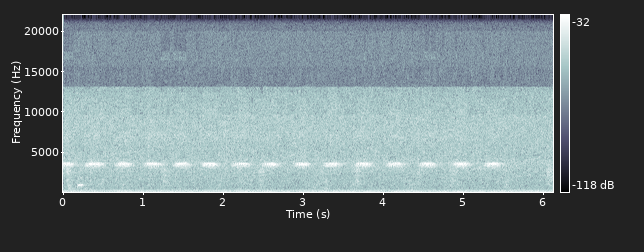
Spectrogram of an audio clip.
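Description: A cricket gives short, high chirps at a steady pace, over a low indoor hum.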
